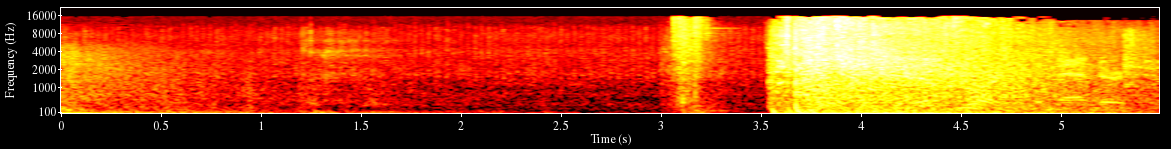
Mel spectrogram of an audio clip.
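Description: A tank cannon fires in the World of Tanks video game on Xbox 360: a sharp crack, then a loud, sustained explosive roar that rumbles on to the end over a low background hum.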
